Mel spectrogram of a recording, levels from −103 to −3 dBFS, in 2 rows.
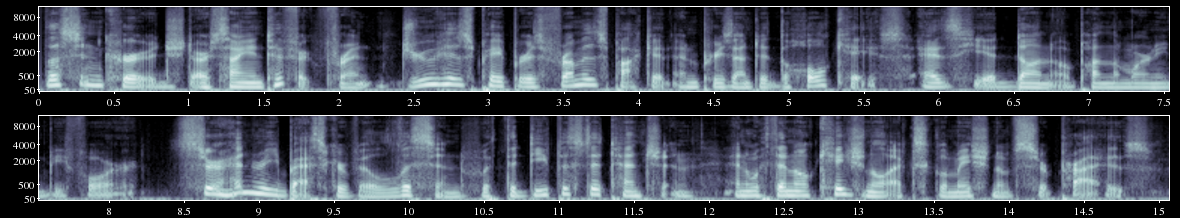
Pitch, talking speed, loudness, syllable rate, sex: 135 Hz, 155 wpm, -22 LUFS, 5.0 syllables/s, male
